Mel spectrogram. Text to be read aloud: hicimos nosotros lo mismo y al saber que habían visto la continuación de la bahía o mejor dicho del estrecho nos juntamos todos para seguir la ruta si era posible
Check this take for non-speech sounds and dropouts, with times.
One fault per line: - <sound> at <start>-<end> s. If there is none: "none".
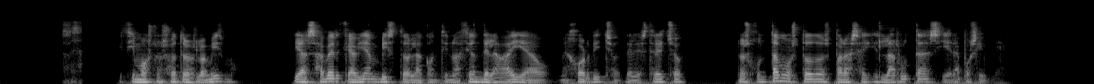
- laugh at 0.6-0.8 s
